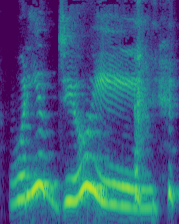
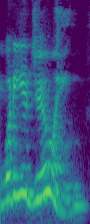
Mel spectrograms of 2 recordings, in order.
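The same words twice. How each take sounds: First: It is said in an exaggerated, irritating way. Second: It is said in a plain, neutral way. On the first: This imitates how he actually said it. The speaker calls it wrong. "do you have to" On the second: This is how it should be asked. The speaker calls it right. "Can't you just say"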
